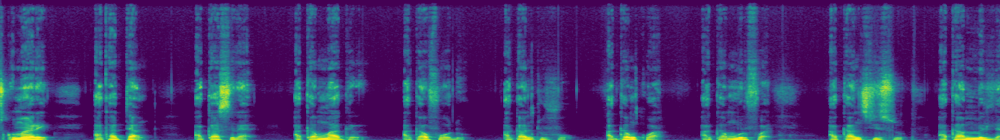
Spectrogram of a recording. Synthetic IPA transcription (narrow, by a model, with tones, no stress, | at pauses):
sku˦ma˦ɾe˨ | a˨ka˦ta˨ŋ | a˨ka˦si˦ɾa̰˨ | a˨ka˦ma˦kə˨ɾ | a˨ka˦fo˨dṵ˨ | a˨ka˦n˦tu˨fu˨ | a˨ka˦ŋ˦ka˨ | a˨ka˦mu˦ɾfa̰˨ | a˨ka˦nsi˦su˨ | a˨ka˦mi˦ɮa˨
